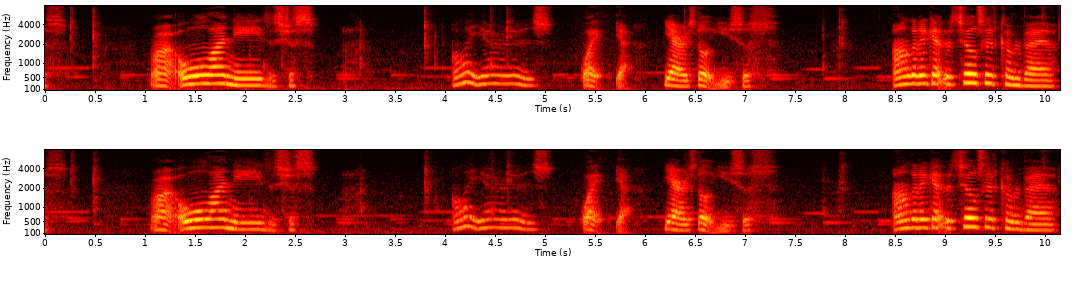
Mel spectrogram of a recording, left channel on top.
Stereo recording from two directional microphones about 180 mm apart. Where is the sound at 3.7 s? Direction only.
45° left (ahead or behind).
